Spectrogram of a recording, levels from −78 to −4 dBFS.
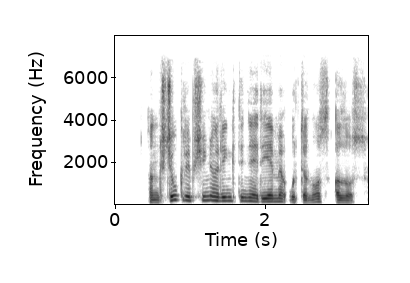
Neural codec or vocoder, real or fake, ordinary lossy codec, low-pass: codec, 16 kHz, 4.8 kbps, FACodec; fake; MP3, 64 kbps; 7.2 kHz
